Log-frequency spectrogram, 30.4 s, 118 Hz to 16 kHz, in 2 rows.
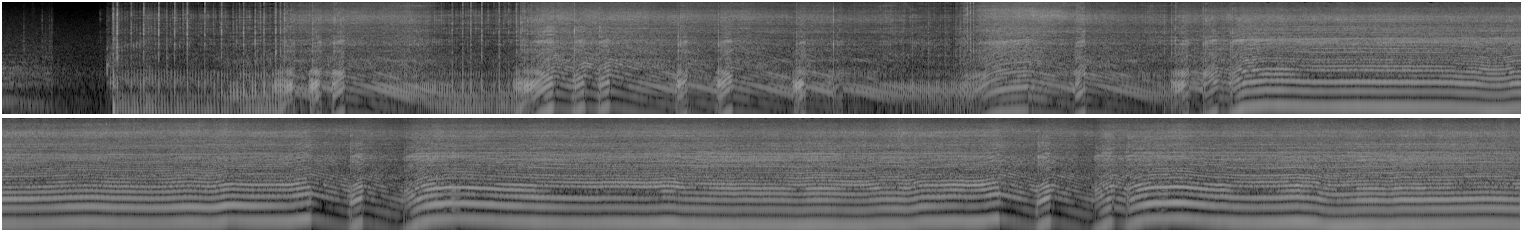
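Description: Muffler-modified Stihl MS290 converted to an MS390 with an aftermarket engine, a two-stroke chainsaw. It comes in about a second in and is revved up and down several times, then held at full throttle cutting through a log, its pitch dipping briefly a few times as the chain bites.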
